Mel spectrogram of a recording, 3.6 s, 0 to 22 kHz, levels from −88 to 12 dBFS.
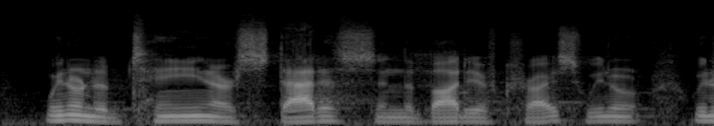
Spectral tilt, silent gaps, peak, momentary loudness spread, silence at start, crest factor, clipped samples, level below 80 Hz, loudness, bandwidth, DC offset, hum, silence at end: -5.5 dB/octave; none; -14 dBFS; 10 LU; 0.25 s; 24 dB; under 0.1%; -68 dBFS; -38 LUFS; 14.5 kHz; under 0.1%; none; 0 s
